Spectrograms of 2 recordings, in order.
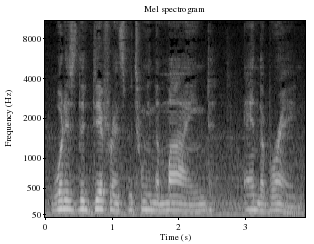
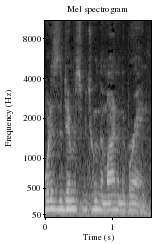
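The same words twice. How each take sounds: First: The question is spoken at a slower pace. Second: The question is spoken at a fast pace.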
